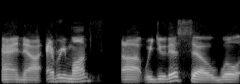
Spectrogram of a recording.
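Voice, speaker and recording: Speaking with a Northeastern US accent, a man has a bright, sharp tone, ordinary pitch variation and a moderate pace, recorded dry and close with no echo over a quiet background. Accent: Northeast US. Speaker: nonprofit association host. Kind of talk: video call interview.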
